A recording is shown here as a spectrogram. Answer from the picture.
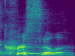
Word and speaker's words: Chrisilla: pronunciation of your name the pronunciation of my name is priscilla priscilla that's how you say with a c priscilla with a with a c so it's chris cilla correct got it got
